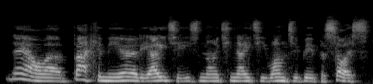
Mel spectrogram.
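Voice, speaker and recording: A man's voice: on the high side, normal speed, no room sound. A middle-aged British man narrating an informal product history as a chatty hobbyist, with hesitant phrasing. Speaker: hobbyist video host.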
